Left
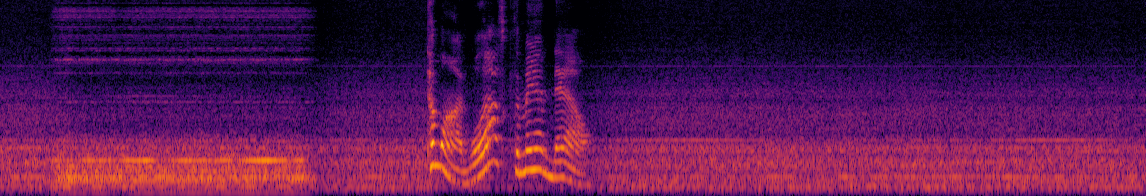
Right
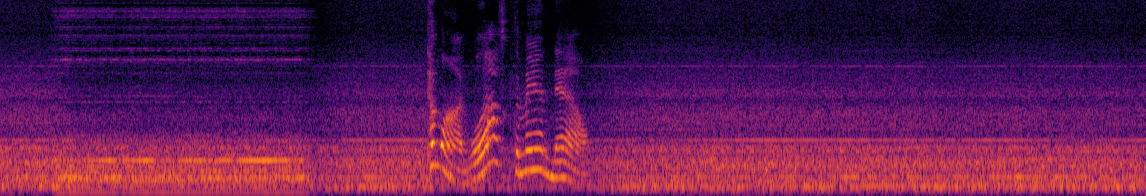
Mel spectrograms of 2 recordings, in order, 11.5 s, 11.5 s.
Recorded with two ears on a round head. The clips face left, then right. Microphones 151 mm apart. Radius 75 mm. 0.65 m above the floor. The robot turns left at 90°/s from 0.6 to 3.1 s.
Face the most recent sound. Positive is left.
turn(degrees=10)  # may be behind; listen again after turning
